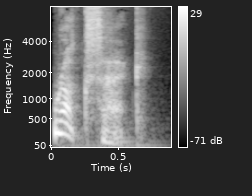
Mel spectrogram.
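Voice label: "rucksack", English, British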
